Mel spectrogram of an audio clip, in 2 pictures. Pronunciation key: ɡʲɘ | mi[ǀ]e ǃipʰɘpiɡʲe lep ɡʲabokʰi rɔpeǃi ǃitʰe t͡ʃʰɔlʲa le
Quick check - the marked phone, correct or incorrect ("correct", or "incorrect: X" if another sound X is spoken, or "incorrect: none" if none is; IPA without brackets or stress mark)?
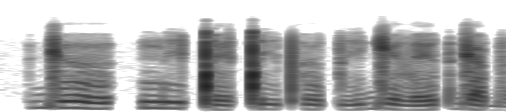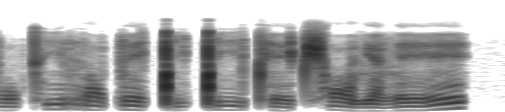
incorrect: ǃ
